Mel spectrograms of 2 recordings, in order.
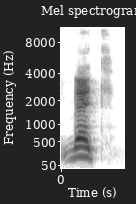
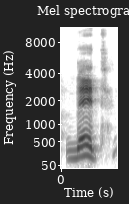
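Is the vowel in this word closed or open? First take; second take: open; closed. First: The vowel is an open e sound. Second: The vowel is a closed e sound. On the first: The speaker calls it right. "on dit bête" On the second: The speaker calls it wrong. "Je ne dis pas bête"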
